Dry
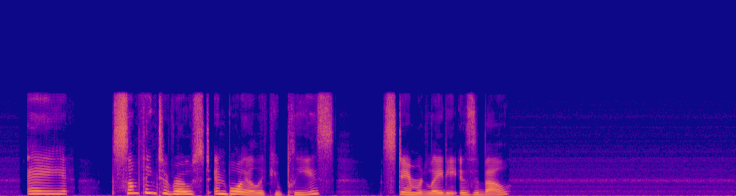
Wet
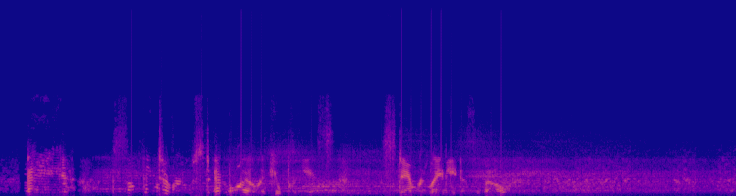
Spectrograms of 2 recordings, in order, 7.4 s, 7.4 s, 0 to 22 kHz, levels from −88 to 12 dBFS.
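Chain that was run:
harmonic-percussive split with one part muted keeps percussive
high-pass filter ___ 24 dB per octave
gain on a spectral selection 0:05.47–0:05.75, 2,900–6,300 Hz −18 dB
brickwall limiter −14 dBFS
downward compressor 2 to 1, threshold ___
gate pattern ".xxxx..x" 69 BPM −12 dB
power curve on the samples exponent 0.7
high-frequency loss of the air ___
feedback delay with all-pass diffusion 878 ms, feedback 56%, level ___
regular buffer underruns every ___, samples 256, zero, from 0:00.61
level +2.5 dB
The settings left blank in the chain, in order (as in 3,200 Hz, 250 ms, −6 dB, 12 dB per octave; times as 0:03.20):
730 Hz, −39 dBFS, 310 metres, −12.5 dB, 0.10 s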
